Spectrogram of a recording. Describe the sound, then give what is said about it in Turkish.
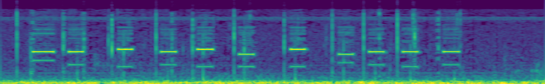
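Touch-tone keypad beeps as a mobile phone is dialed: a quick, fairly even run of many short electronic tones at shifting pitches, quiet over a low steady hum. “Dur şunu cep telefonundan bir arayayım. Bakalım şu anda neredeymiş.”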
